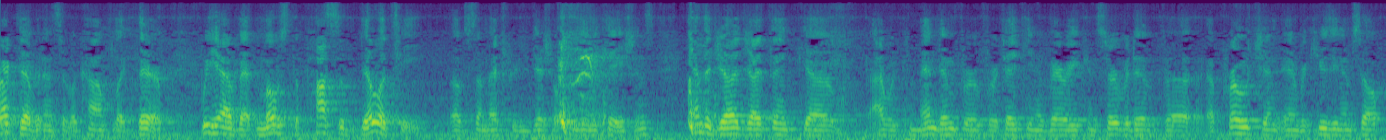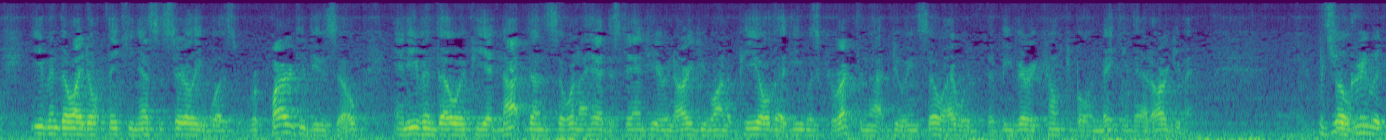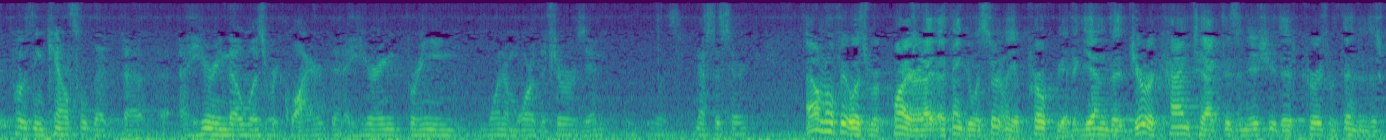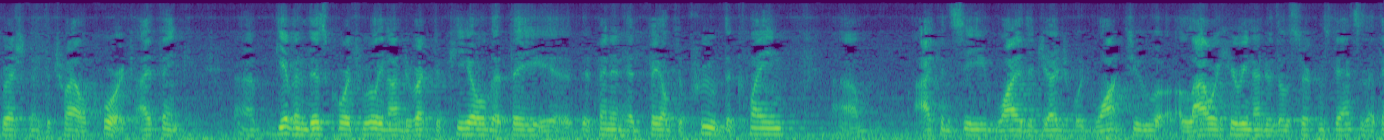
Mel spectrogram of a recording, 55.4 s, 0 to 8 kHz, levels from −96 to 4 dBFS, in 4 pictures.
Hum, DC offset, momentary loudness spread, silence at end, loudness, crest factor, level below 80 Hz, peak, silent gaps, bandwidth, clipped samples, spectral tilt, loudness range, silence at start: none; under 0.1%; 13 LU; 0 s; -21 LUFS; 20 dB; -34 dBFS; 0 dBFS; none; 7.6 kHz; under 0.1%; -7.5 dB/octave; 5 LU; 0 s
